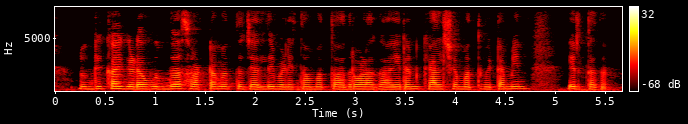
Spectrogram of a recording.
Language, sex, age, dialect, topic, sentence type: Kannada, female, 18-24, Northeastern, agriculture, statement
